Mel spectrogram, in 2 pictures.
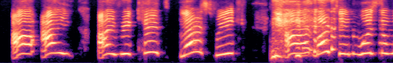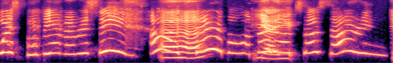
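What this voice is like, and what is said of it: Imitates another person's voice. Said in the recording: “that was just me making up your voice ... that's how good my impression is.”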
